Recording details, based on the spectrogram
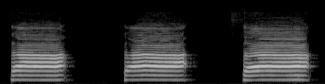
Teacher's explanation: জিহ্বার আগা সামনের উপরে দুই দাঁতের আগার সঙ্গে লাগিয়ে নরম করে আমরা উচ্চারণ করব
